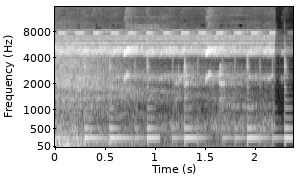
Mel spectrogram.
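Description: Crickets chirping: a steady high trill with short chirps repeating about every half second, over background music with a low note pulsing evenly.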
